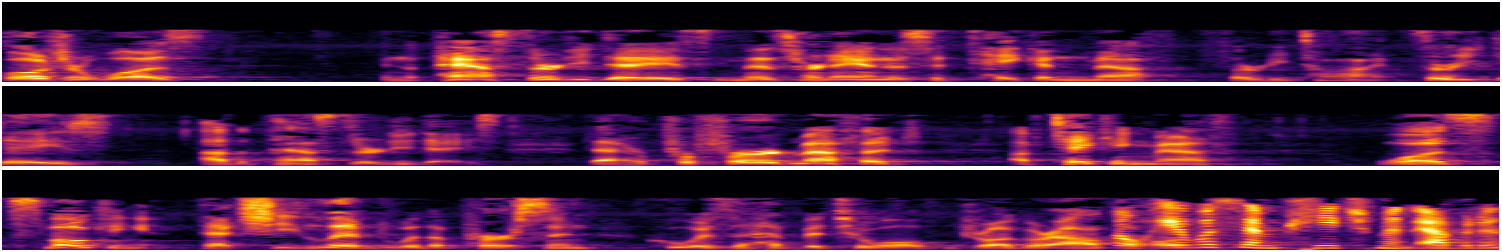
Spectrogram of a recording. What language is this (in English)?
English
